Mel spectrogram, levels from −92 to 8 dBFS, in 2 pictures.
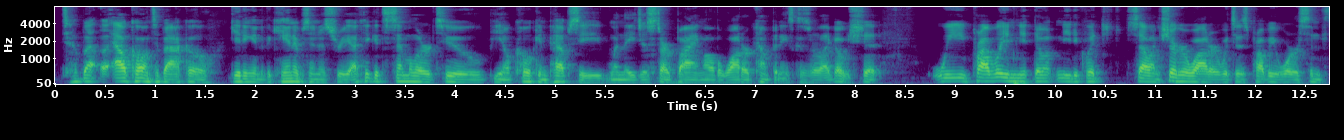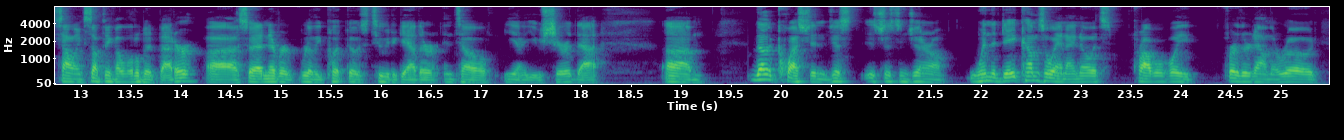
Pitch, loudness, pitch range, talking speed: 110 Hz, -21 LUFS, 100-120 Hz, 210 wpm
